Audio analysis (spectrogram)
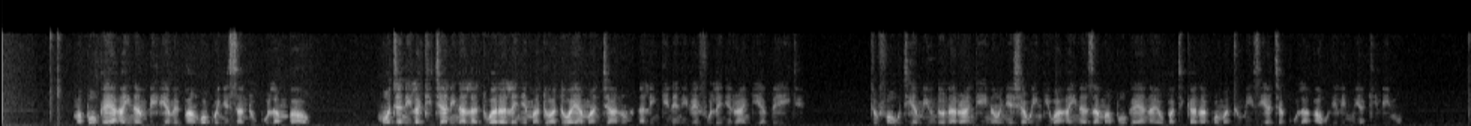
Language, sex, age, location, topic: Swahili, male, 18-24, Kisumu, finance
